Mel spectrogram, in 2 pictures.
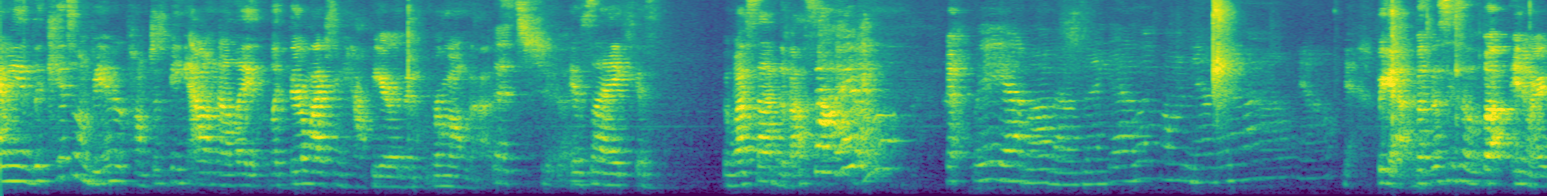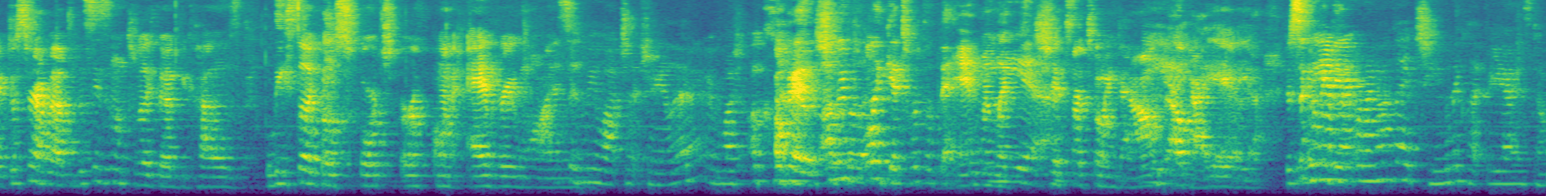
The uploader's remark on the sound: Technical difficulties to say the least but we got her done.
